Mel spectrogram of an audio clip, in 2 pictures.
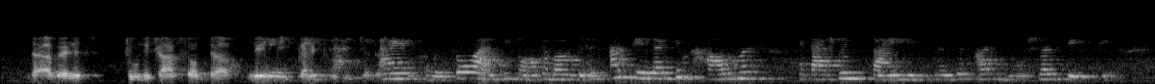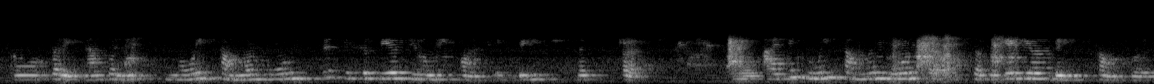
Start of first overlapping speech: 2.5 s

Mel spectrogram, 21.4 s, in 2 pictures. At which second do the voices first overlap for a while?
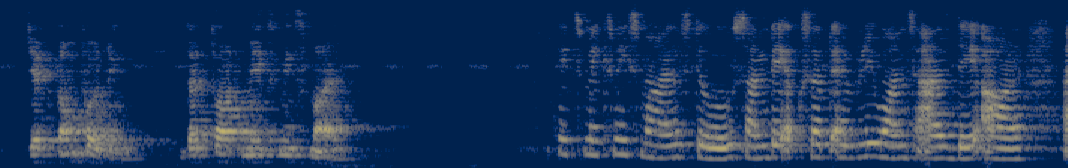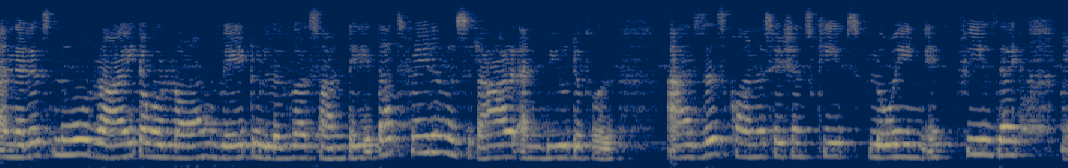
none

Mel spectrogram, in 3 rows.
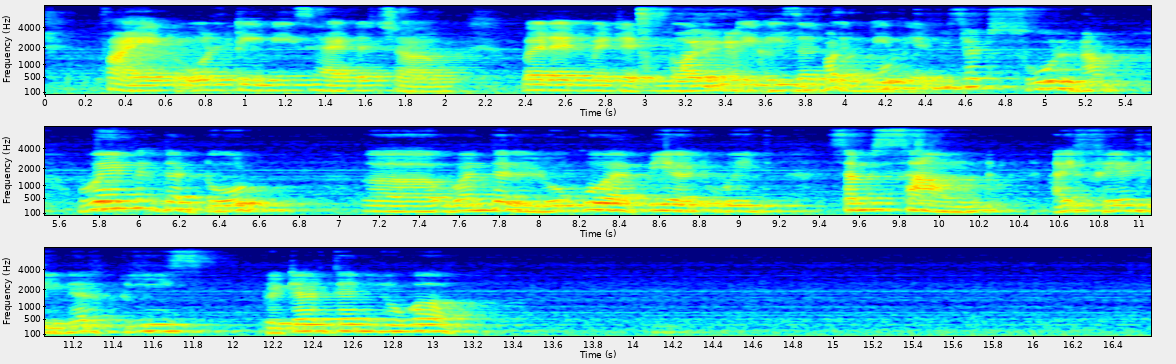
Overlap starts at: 3.2 s

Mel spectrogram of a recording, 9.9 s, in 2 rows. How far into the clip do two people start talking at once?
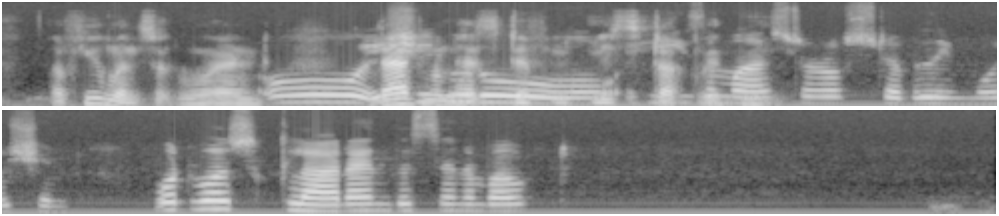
1.9 s

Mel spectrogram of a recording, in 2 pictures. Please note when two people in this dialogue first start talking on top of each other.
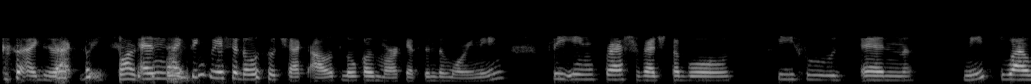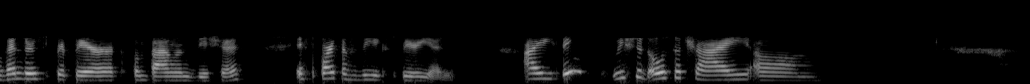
0.5 s

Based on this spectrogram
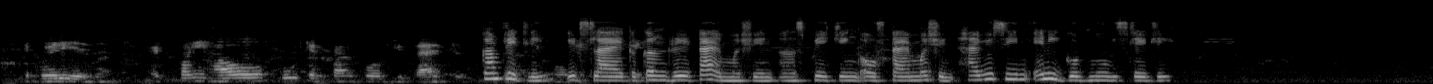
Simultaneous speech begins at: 4.8 s

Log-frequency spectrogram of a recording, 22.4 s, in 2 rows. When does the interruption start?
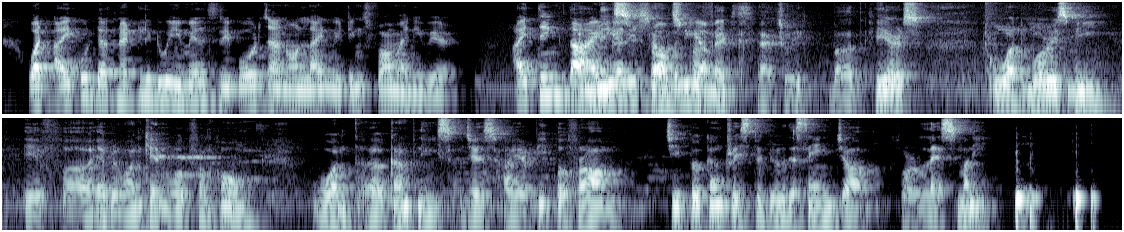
5.7 s

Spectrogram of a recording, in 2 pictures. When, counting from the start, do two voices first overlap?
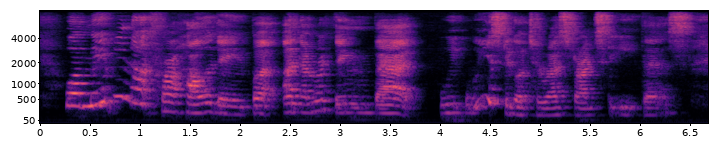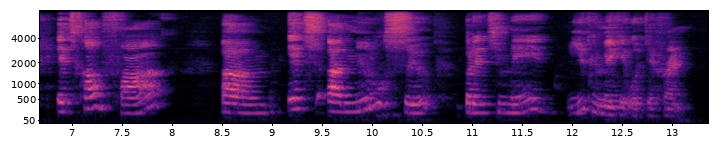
none

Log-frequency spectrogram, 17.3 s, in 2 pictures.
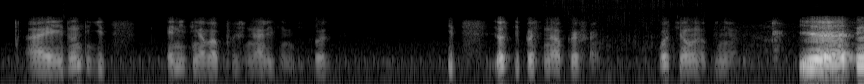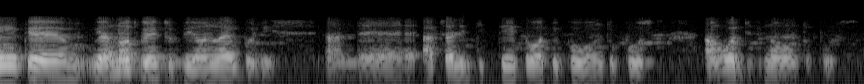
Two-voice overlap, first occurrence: none

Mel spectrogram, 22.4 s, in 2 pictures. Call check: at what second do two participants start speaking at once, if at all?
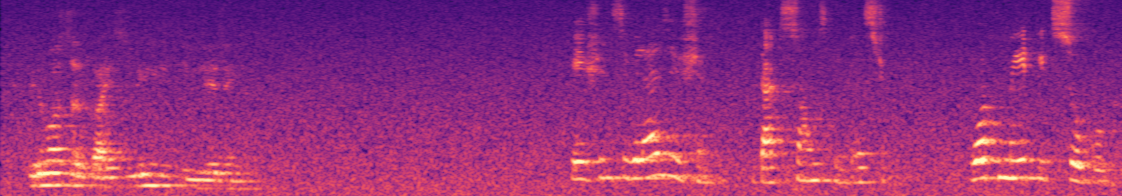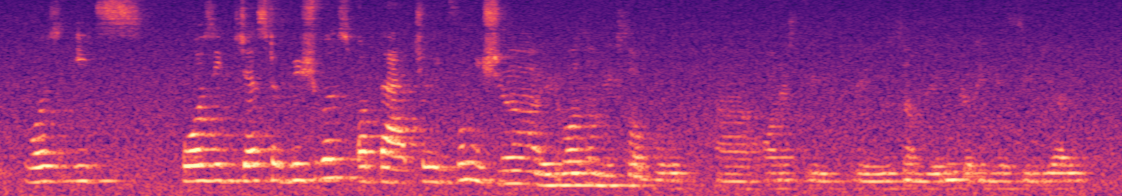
none

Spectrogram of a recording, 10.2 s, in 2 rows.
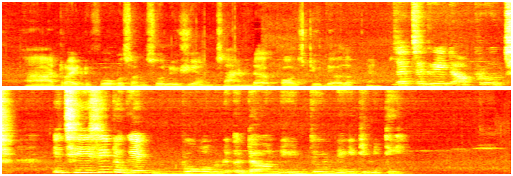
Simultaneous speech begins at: none

